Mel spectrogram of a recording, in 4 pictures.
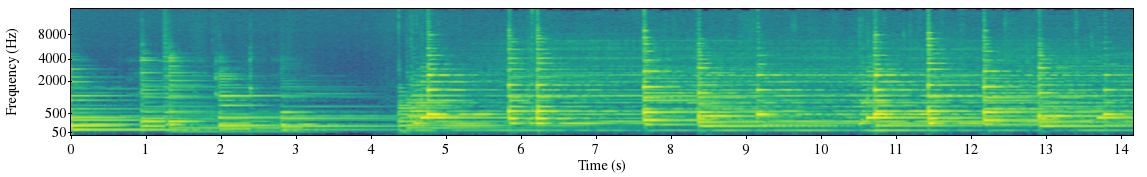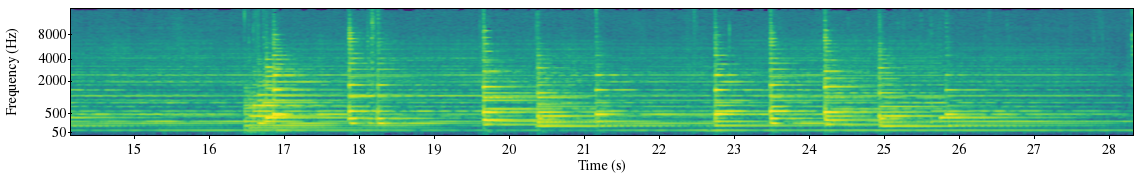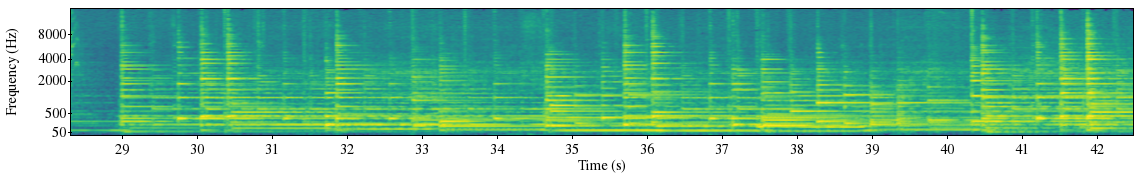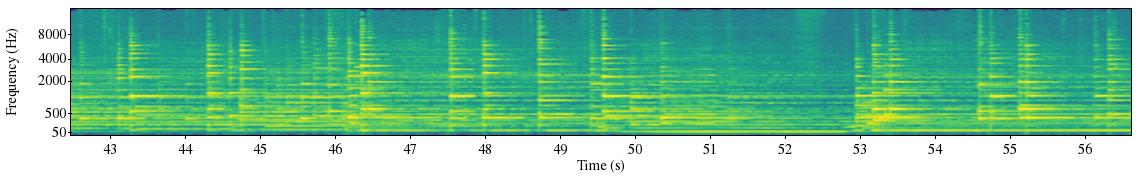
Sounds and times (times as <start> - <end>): Plucked string instrument: 0.0 - 56.6.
